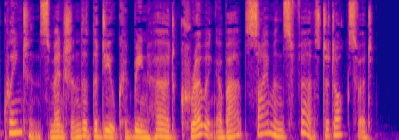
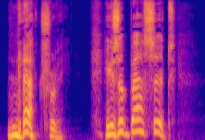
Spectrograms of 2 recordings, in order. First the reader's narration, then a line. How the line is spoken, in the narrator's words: The Duke had laughed when he'd heard of the Brummel incident, and said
